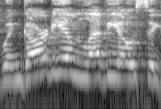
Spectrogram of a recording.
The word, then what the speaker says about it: Wingardium Leviosa: thank you happy all right this weekend Wingardium Leviosa yourself into theaters for the newest film in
